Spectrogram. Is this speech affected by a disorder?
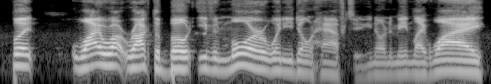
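No.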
